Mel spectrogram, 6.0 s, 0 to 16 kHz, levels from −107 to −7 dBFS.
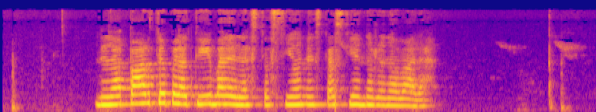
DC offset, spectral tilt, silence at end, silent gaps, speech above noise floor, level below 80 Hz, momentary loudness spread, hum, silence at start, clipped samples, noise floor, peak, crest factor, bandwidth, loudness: under 0.1%; -4 dB/octave; 0.3 s; none; 48 dB; -54 dBFS; 8 LU; none; 0.15 s; under 0.1%; -62 dBFS; -2 dBFS; 14 dB; 11.5 kHz; -15 LUFS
